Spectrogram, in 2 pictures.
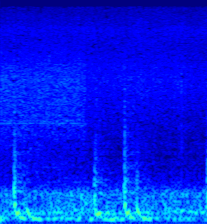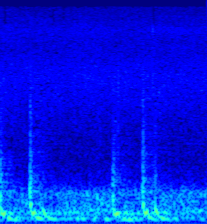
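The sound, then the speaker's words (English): A low, throbbing heartbeat pulses steadily in paired thumps, deep, repeating about once a second over a constant muffled hum with no voices. “Let your heart beat for all life.”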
